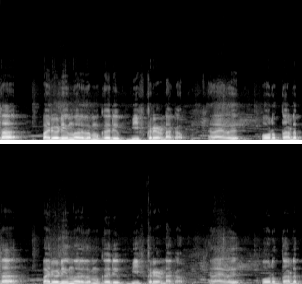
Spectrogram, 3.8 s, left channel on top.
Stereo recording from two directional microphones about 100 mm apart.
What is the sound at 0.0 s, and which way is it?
Speech, 40° left (ahead or behind).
